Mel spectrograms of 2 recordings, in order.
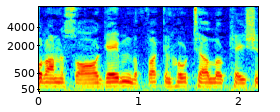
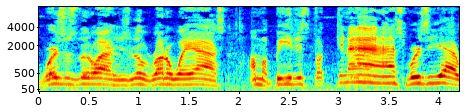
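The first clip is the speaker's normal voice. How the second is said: hammed-up threat to whoop him; mock angry mom; 6 semitones higher than usual. His mom on the phone, a mock furious high rant.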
